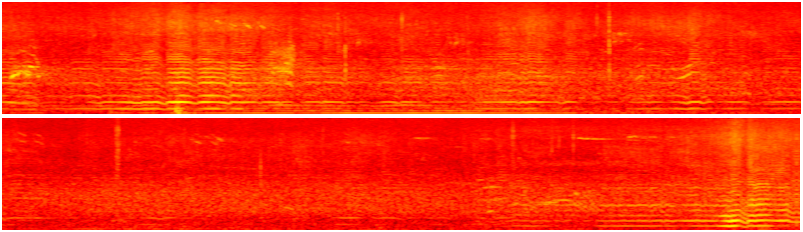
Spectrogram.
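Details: Bumblebees at a nest in a house roof, their droning buzz strongest in the opening seconds and again at the end, with a low steady rumble beneath and a quieter stretch in between.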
